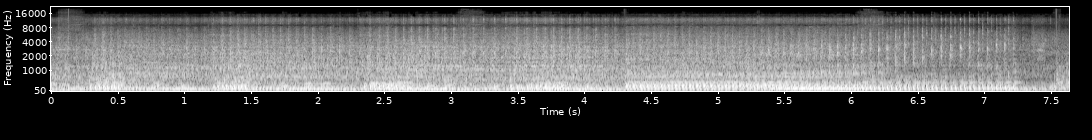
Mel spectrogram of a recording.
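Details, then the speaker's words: 1956 Harley-Davidson FLH Panhead after a fresh top-end rebuild, transmission seals and wiring work; even, loping V-twin beat settling into a steady idle with no knocks or ticks, a healthy running engine. "What do you got? That thing sounds pretty good."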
